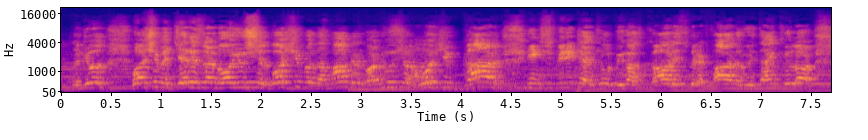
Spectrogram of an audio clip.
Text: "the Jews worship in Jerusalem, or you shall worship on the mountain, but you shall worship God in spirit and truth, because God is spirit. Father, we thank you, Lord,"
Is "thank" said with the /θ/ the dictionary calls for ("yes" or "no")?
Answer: no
